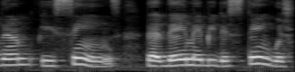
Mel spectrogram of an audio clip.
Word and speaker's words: Essenes: On page 640, Essenes says, when this word is used in heaven, it is usually pronounced Essean, but when on earth, Essene.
